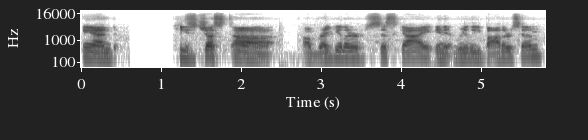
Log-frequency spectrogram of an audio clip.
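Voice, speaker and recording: A man's voice: fairly high pitch, slow pace, a little hiss or hum, poor audio. A man hosting a casual discussion, speaking hesitantly with many fillers. Strangers tend to hear his voice as feminine. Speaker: host.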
